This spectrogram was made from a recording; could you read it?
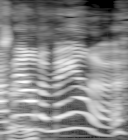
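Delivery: put-on New Jersey goblin accent, high and slow. Describing game voice lines, the speaker voices their goblin in an attempted Jersey accent. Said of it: "my attempt to try to do a Jersey accent for my little goblin".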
